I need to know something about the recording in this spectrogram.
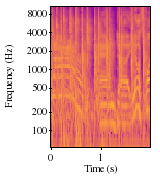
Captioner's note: clapping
